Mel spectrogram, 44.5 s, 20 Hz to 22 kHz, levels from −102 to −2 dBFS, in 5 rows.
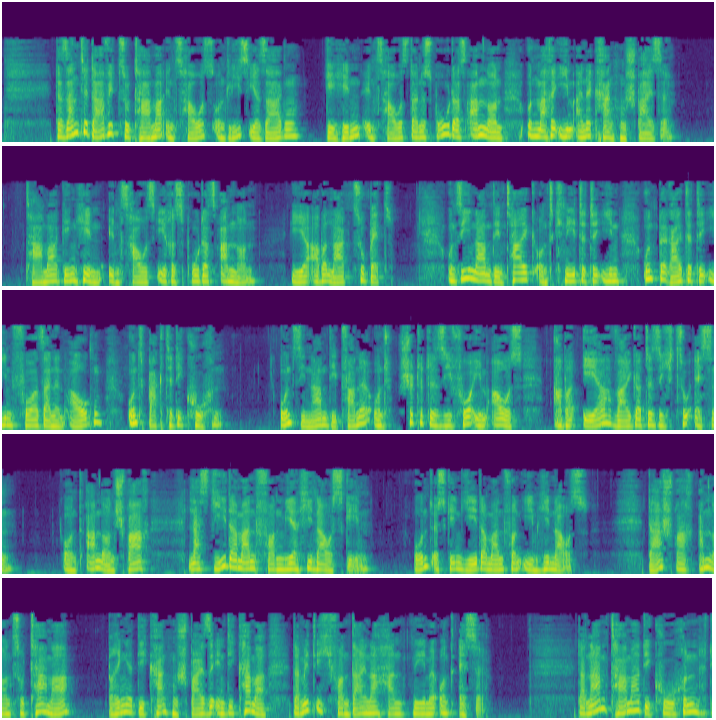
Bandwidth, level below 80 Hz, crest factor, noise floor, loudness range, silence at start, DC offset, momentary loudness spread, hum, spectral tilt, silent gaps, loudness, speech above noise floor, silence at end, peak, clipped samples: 8.8 kHz; -48 dBFS; 16 dB; -58 dBFS; 3 LU; 0 s; under 0.1%; 8 LU; none; -5 dB/octave; none; -17 LUFS; 41 dB; 0.05 s; -2 dBFS; under 0.1%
